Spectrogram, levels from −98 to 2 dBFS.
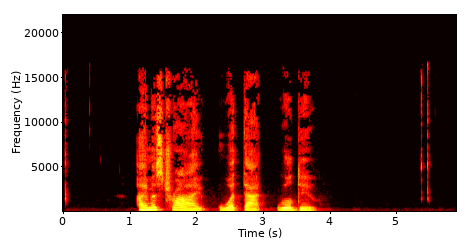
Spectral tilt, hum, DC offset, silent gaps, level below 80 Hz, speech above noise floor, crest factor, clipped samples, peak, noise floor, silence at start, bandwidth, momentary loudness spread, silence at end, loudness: -5 dB/octave; none; under 0.1%; none; -64 dBFS; 66 dB; 18 dB; under 0.1%; -4 dBFS; -84 dBFS; 1.1 s; 16.5 kHz; 9 LU; 2.1 s; -20 LUFS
